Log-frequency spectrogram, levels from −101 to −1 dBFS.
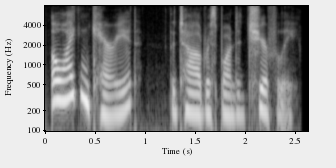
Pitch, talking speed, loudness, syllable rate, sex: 210 Hz, 205 wpm, -19 LUFS, 6.5 syllables/s, female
